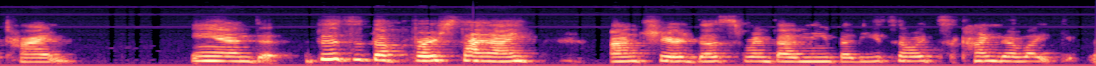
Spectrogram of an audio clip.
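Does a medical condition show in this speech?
Yes: cerebral palsy; affects fine motor skills.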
